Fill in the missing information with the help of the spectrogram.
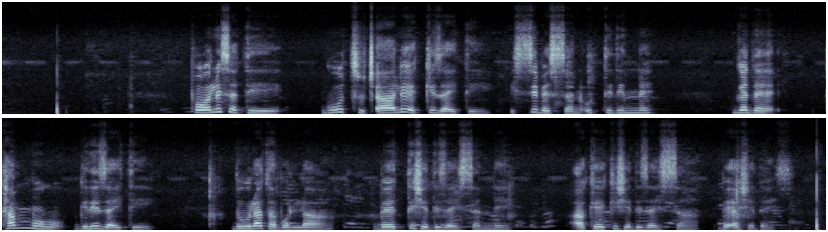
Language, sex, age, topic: Gamo, female, 25-35, government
